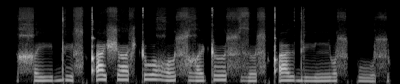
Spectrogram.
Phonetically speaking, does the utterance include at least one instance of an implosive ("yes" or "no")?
no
